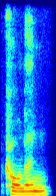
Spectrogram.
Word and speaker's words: Colon: April 22nd in Calhoun and April 24th in Colon. Am I pronouncing that right? Colon.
